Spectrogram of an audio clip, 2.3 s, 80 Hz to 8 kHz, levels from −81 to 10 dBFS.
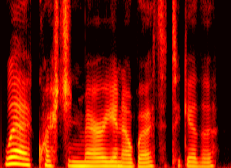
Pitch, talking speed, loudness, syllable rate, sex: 215 Hz, 155 wpm, -18 LUFS, 6.7 syllables/s, female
